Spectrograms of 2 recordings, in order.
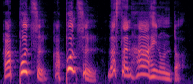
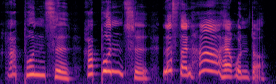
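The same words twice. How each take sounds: First: High, loud call up a tower; witch's loud call. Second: Verstellte Stimme. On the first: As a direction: call sharply upward as the witch. (laut und hoch hinaufrufende Hexe) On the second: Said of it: "einmal mit verstellter Stimme". (mit verstellter, hoher Stimme gedehnt rufen) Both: Acted.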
